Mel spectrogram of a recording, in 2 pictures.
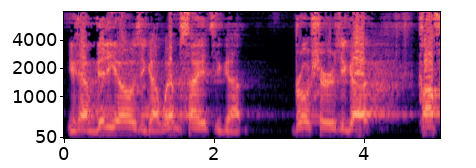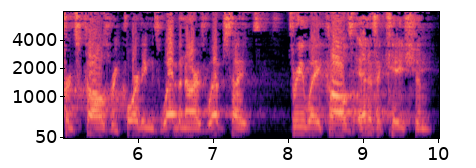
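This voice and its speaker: A middle-pitched man in his fifties with a Minnesota accent, talking in a steady monotone as he coaches a seminar crowd. His voice rings out with a long hall reverb, as if he is speaking in a large room. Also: unhurried, faint music behind. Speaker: network marketing trainer. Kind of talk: motivational seminar talk.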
